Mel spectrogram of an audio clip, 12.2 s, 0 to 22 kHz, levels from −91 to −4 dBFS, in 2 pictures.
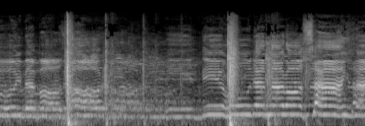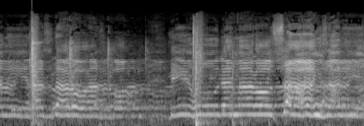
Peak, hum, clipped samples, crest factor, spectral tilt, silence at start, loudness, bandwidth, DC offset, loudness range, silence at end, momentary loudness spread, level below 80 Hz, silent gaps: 0 dBFS; none; under 0.1%; 28 dB; -2 dB/octave; 0 s; -26 LUFS; 16 kHz; under 0.1%; 6 LU; 0 s; 17 LU; -46 dBFS; none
